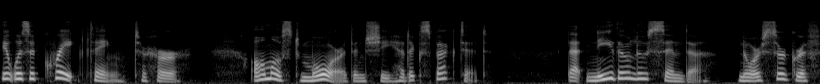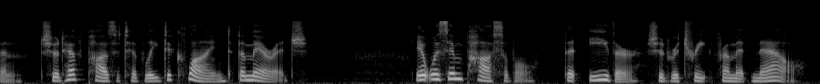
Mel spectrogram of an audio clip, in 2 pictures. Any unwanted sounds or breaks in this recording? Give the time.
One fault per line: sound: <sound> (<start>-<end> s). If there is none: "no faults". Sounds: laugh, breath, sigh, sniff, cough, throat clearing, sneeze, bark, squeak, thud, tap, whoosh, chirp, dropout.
no faults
